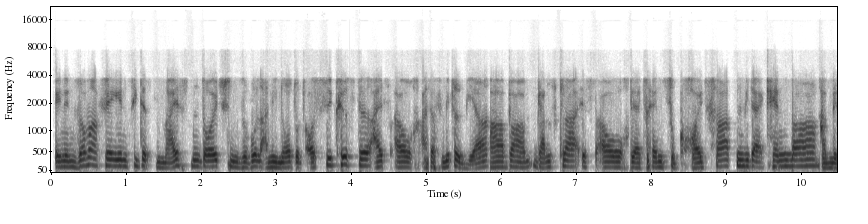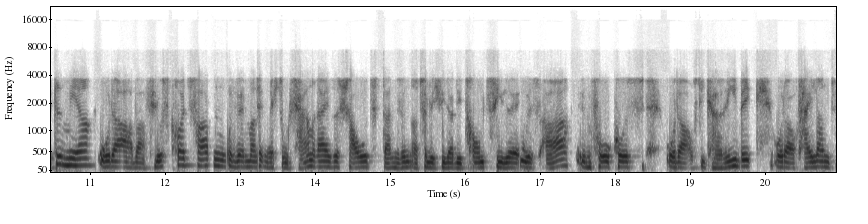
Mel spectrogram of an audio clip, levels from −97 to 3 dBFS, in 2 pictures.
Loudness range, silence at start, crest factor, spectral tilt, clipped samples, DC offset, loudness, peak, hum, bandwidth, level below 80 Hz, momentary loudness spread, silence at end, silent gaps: 2 LU; 0.05 s; 12 dB; -9 dB/octave; under 0.1%; under 0.1%; -18 LUFS; -6 dBFS; none; 4.9 kHz; -50 dBFS; 5 LU; 0 s; none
